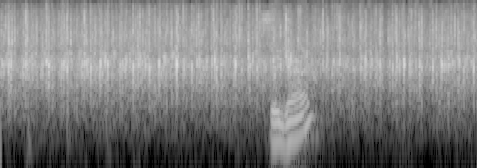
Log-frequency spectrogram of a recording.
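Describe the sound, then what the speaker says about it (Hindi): Studio audience applause on the Kaun Banega Crorepati TV quiz show, a steady dense clapping that runs for the whole stretch while a host talks briefly over it. "ताली बज जाए इनके लिए"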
